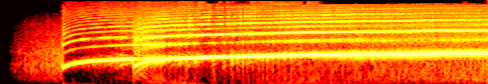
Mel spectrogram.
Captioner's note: siren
